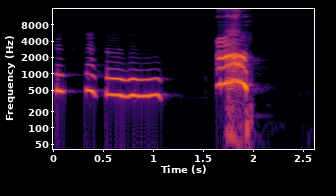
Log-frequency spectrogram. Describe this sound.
Monkey noise (imitation) 2
Needed some cheeky monkey noise for an infographic I made and just randomly mumbled into a mic. (Genesis Radium 400)
ape, chimp, chimpanzee, monkey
